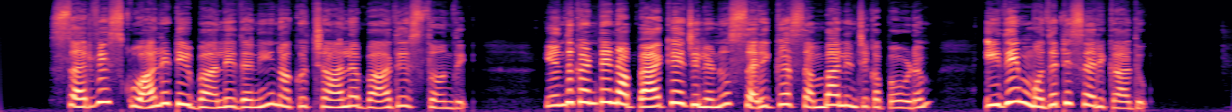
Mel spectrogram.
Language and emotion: Telugu, sad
